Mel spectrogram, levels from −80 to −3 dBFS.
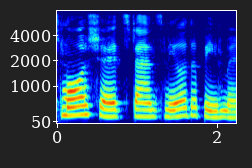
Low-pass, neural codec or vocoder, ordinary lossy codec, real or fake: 7.2 kHz; none; none; real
